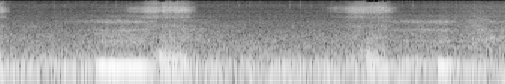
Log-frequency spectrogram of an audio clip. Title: Kitten snoring just like Cat Dad. Don't be mad Cat Dad! Meow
